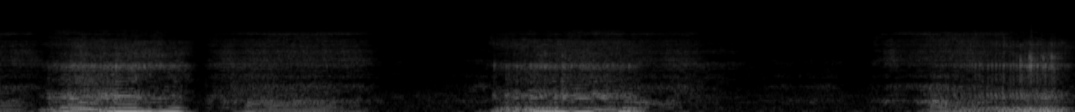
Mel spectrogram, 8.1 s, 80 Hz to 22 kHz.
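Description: Loud, rough, rattling snores with quieter breathing between, roughly 18 breath sounds a minute. Heavy snoring during sleep.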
